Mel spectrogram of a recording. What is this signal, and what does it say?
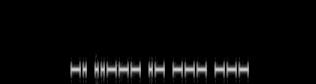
Morse code, heard as a keyed tone, about 40 wpm, 700 Hz. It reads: N2AOO
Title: USA Call Signs - 6x Character Spacing - 40wpm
